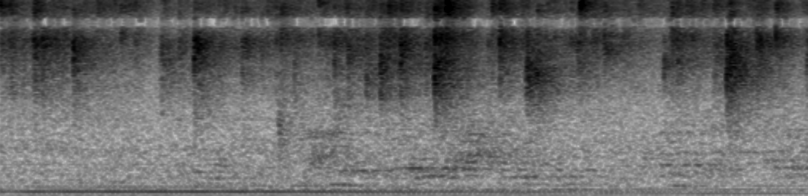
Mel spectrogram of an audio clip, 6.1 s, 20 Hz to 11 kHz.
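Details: Water coming through the ceiling from floor 17 at 5:07 am: irregular splashing drips and patter over a low steady hum. Owner suspects burst pipes in flat 175, blamed by a plumber for an earlier leak above the shower. Cause unconfirmed.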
